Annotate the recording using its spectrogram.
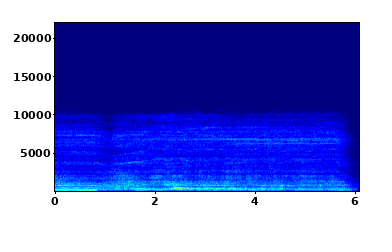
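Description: Electric motor of an Escalera stair-climbing dolly running under the load of a roughly 600-lb gun safe on the stairs: a steady, even hum that starts abruptly and cuts off just before the end.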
